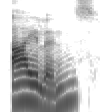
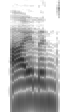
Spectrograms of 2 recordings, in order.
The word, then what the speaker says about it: islands: frequently battered the word islands and also the word Isles remember that the word islands and Isles has a silent S so the exam is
